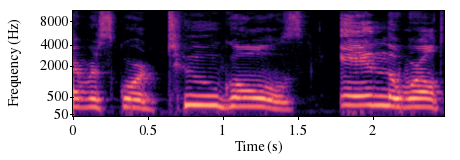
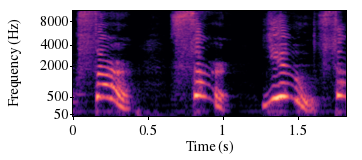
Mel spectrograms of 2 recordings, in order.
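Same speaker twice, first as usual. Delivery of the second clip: very high, shrill, swooping yell; 11 semitones higher than usual. Speaker retelling a woman chasing a man in Costco, imitating someone yelling. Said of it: "like yelling inside Costco".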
